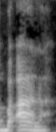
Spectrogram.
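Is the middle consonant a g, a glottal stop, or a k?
glottal stop. The middle consonant is a glottal stop. "atau baalah gitu"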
